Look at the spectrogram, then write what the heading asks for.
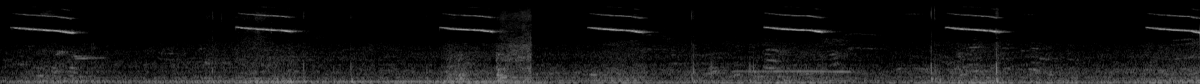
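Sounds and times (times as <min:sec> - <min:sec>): bird whistling call: 0:00.1 - 0:01.0, 0:02.4 - 0:03.0, 0:04.4 - 0:05.0, 0:05.9 - 0:06.6, 0:07.7 - 0:08.6, 0:09.5 - 0:10.1, 0:11.4 - 0:12.0.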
